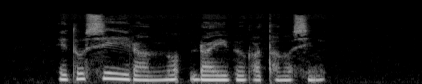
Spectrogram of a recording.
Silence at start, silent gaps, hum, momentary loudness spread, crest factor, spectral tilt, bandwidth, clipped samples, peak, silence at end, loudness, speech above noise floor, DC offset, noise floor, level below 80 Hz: 0.6 s; none; none; 8 LU; 14 dB; -5 dB/octave; 11.5 kHz; under 0.1%; -8 dBFS; 0.95 s; -21 LUFS; 42 dB; under 0.1%; -62 dBFS; -60 dBFS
